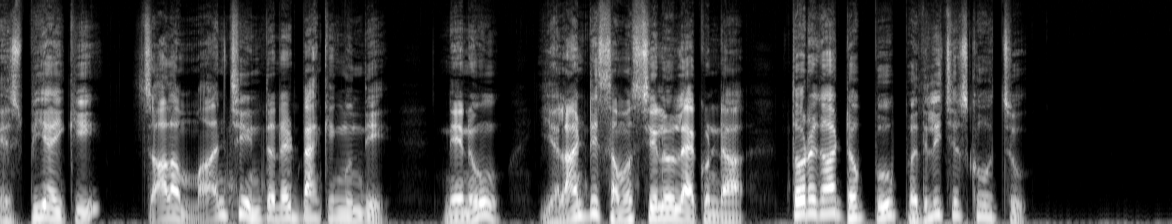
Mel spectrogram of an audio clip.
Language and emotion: Telugu, happy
